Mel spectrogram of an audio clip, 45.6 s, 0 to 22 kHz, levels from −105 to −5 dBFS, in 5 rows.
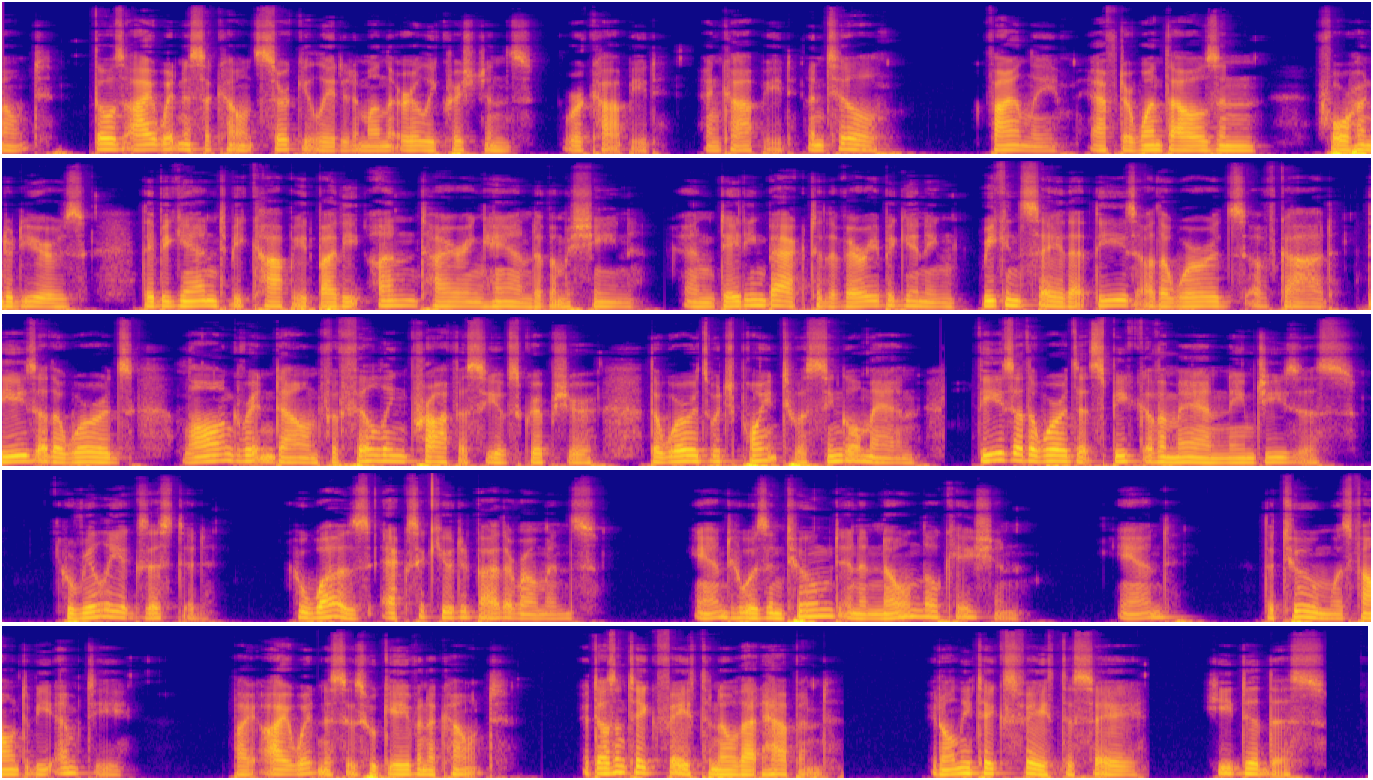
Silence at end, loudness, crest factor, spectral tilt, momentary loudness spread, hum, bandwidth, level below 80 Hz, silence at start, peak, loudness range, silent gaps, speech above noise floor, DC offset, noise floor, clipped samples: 0.3 s; -21 LUFS; 20 dB; -5.5 dB/octave; 12 LU; none; 18.5 kHz; -32 dBFS; 0 s; 0 dBFS; 5 LU; none; 60 dB; under 0.1%; -80 dBFS; under 0.1%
